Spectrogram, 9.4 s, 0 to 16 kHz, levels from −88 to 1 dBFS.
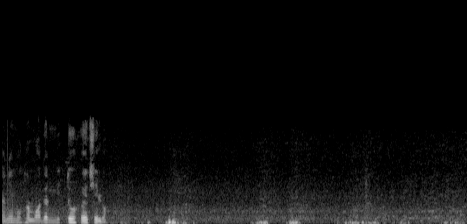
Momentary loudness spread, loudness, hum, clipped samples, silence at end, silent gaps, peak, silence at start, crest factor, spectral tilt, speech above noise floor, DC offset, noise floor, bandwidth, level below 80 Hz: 27 LU; -29 LUFS; none; under 0.1%; 0.05 s; none; -6 dBFS; 0.05 s; 26 dB; -7.5 dB/octave; 29 dB; under 0.1%; -55 dBFS; 7.8 kHz; -52 dBFS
